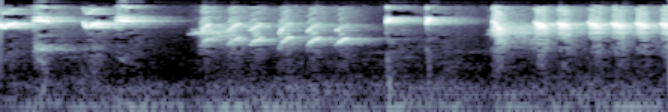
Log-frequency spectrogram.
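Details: Orange-headed thrush, locally called kemade, singing energetically: high, sharp chirps, then a quick run of about six squeaky, warbled notes, a brief whistle, and a fast rattling series of bright notes at the end.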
